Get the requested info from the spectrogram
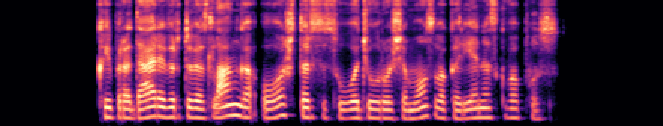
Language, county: Lithuanian, Panevėžys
